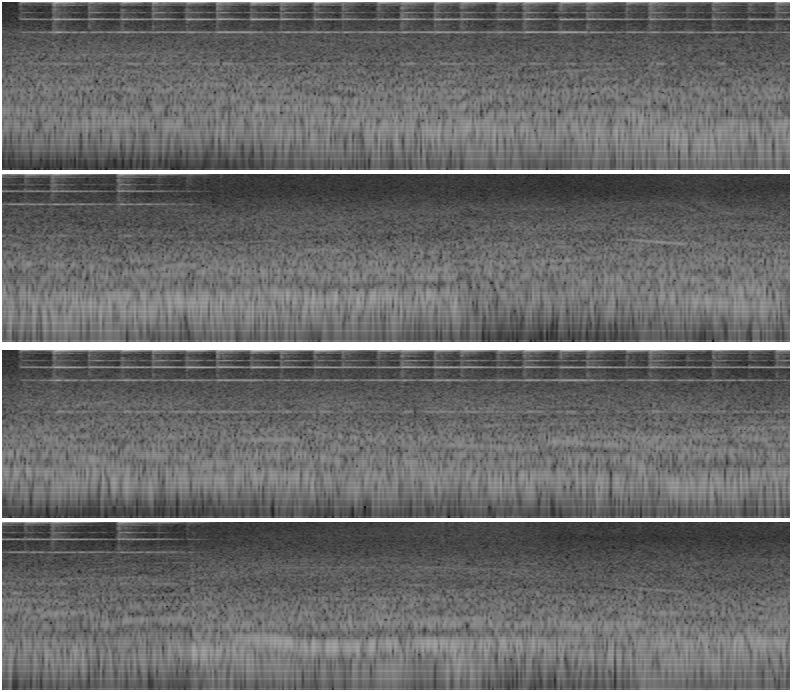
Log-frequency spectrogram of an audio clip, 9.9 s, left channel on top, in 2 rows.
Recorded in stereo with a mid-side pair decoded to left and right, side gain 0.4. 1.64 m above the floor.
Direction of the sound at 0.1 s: 25° left.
